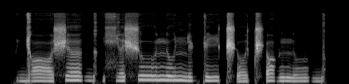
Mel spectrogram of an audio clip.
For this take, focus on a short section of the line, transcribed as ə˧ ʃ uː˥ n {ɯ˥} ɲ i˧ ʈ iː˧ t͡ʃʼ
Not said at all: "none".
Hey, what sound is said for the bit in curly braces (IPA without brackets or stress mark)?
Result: u˥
